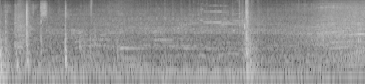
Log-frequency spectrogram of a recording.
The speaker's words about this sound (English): The taxi drives off and Joe ascends the front steps and heads for the door.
